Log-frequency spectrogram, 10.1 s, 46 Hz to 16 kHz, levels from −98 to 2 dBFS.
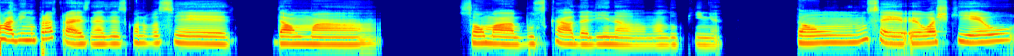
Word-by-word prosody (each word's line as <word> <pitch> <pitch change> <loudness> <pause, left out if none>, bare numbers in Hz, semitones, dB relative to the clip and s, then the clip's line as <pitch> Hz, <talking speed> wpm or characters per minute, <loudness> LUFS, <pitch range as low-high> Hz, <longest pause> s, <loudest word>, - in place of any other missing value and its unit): rabinho 245 -1 +4
pra 280 +3 +2
trás, 185 - +3
né. 175 0 -1
Às 175 - -5
vezes, 180 0 -5
quando 195 -2 -7
você 185 -2 -2 0.4
dá 180 -4 +5
uma 165 - -1 0.8
só 190 -1 0
uma 180 -3 +4
buscada, 175 +1 -2
ali, 170 +1 -3
na 155 -2 -4
na 155 +1 -9
lupinha. 155 0 -11 0.7
Então, 200 +1 0
não 225 +6 -4
sei, 185 -9 +2
eu 185 +2 +2
acho 200 +1 +2
que 230 - -8
eu 215 +5 +1
180 Hz, 140 wpm, -22 LUFS, 170-200 Hz, 0.8 s, dá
